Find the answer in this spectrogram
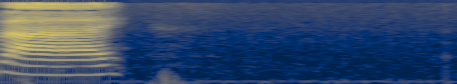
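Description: Domestic cat meowing once: a single short, clear call of well under a second at the very start, dipping slightly in pitch as it ends.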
